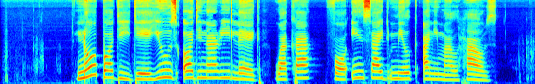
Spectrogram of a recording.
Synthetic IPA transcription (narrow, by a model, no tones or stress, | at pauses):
nobɔdidejuzɔdinaɹilɛɡ | wakʰa | fɔĩnsaɪdmilkanimalhaʊs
